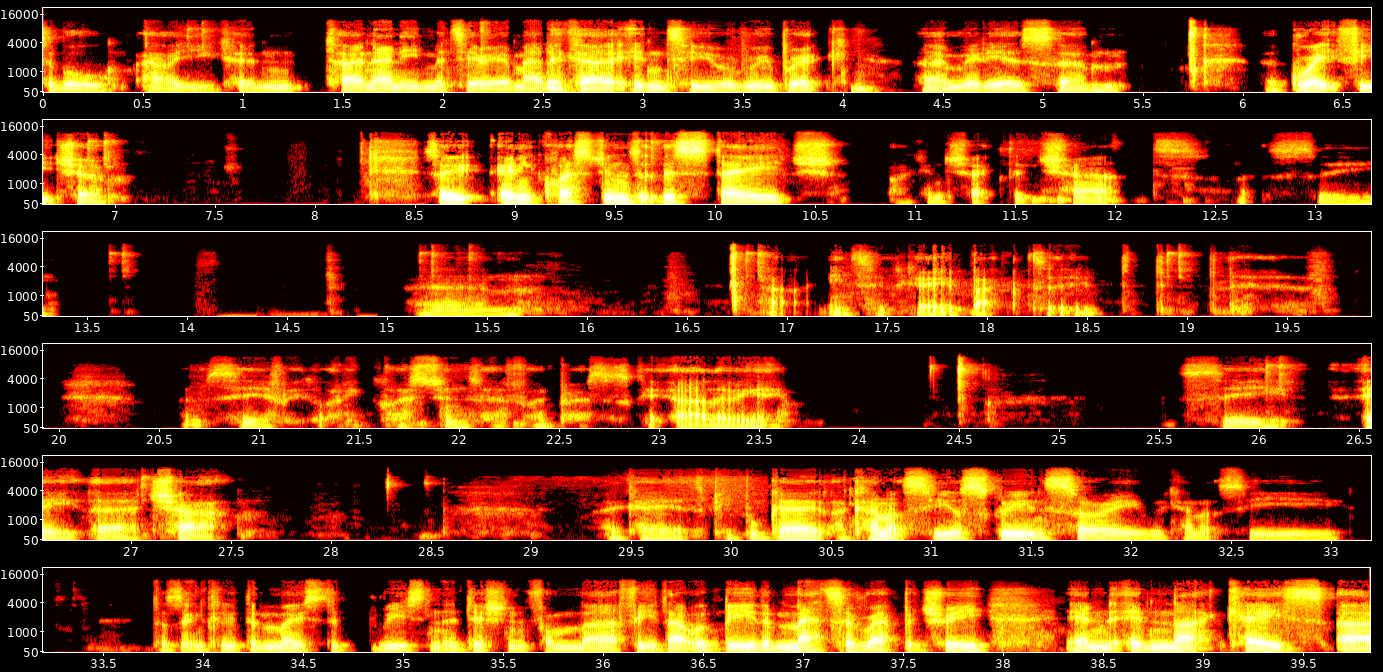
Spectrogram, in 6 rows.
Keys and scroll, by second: 12.4 super+Tab, 15.4 super+Tab, 17.7 super+Tab, 22.3 ⟲.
